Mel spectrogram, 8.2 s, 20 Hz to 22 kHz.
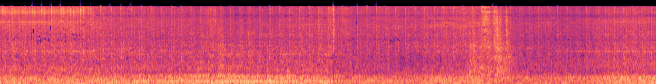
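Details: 1946 Power Wagon carbureted engine just restarted after carburetor repair (accelerator plunger spring not touching, not drawing fuel): steady, rough-edged idle with even beat, no misses or knocks; normal idle.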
